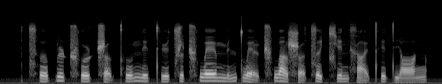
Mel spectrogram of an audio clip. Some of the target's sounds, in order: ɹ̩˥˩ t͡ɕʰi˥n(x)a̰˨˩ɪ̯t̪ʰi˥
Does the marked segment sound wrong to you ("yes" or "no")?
no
